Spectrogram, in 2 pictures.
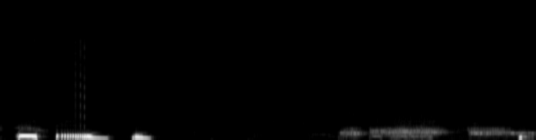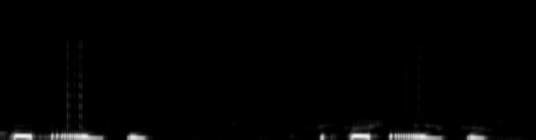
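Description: Female spotted dove gives three bursts of soft, hollow coos, each a quick run of low notes, with a brief rougher buzzing sound between bursts.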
